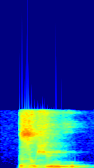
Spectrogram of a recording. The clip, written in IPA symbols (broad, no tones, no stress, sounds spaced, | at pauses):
z o̤ ç y m ṳ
